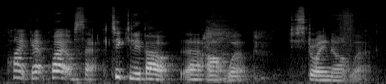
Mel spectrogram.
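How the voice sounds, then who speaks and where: Audible room echo surrounds a woman whose voice makes very wide pitch swings. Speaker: lecturer. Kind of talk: lecture.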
